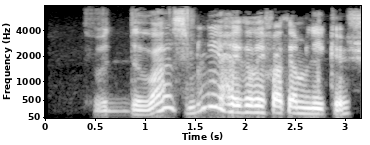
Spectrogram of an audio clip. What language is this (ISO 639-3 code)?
kab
